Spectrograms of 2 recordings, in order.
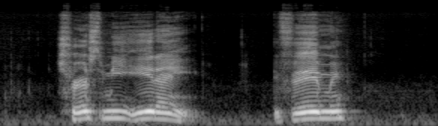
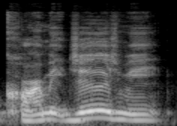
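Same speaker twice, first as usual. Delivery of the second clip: ordinary talk, nothing marked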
